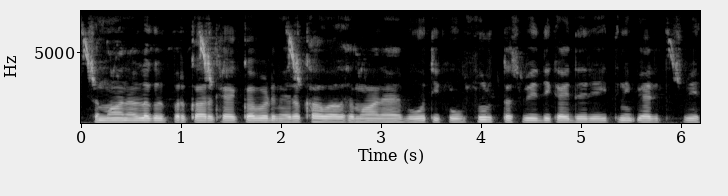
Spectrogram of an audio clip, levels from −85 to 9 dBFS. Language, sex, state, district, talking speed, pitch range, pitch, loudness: Hindi, male, Rajasthan, Bikaner, 215 wpm, 125-130 Hz, 125 Hz, -15 LUFS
